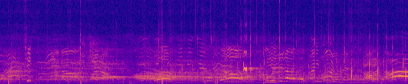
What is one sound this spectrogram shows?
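Young children shout and call out excitedly outdoors.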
